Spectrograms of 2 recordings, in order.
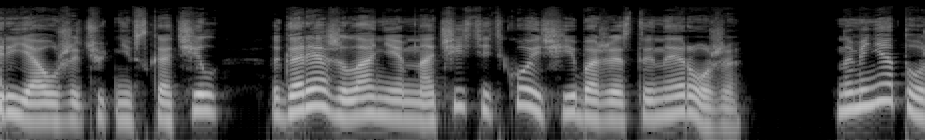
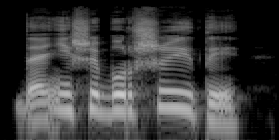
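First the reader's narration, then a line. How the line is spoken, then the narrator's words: Sly, mocking. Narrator (Russian): ехидно ухмыльнулся северный бог воровства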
